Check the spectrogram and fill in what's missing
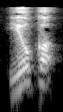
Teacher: يبقى القف ساكنة مقلقلة · Term: القلقلة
